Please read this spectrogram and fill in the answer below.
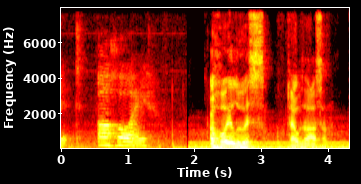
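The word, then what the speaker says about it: ahoj: Ahoy.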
